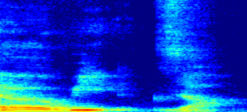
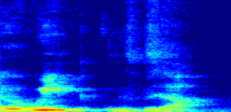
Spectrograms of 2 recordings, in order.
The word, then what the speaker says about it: Ouija: Le Ouija, prononcé Ouija en français. En anglais, on le dit Ouija.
